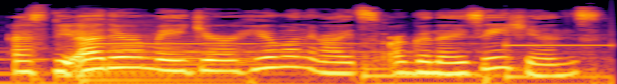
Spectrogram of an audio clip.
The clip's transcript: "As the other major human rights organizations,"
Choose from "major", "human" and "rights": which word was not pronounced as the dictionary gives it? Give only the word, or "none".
none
